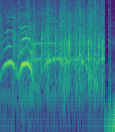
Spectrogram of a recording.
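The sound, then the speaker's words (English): A crowd bursts into applause, steady clapping mixed with rising whoops and cheers, loud for about two seconds before cutting off abruptly. “Woo, I'll clap on that too, and that's how we're going to end up this week's show.”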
